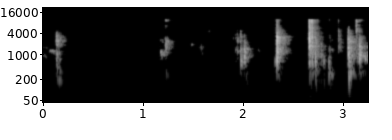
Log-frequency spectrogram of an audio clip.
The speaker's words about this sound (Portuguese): ah, deixa eu beber um golinho d'água aqui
